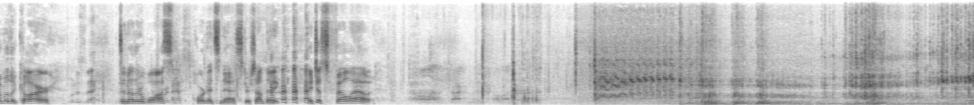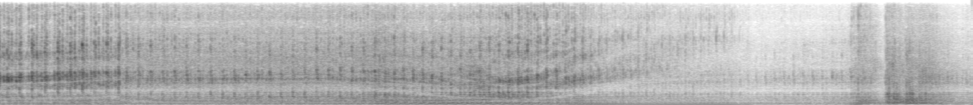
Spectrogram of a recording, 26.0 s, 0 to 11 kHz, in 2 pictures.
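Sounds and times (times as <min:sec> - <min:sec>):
vehicle engine running: 0:07.8 - 0:24.8.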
